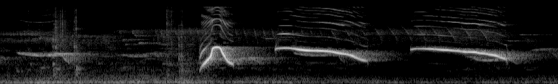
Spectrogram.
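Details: Actively singing masked laughingthrush gives one sharp upswept whistle, then two long, loud, gently falling whistled notes about a second apart.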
